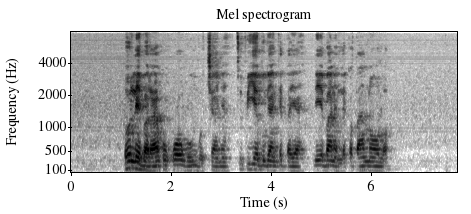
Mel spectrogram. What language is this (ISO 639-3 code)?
ibo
